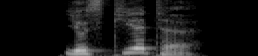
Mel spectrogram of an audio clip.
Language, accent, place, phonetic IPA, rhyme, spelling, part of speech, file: German, Germany, Berlin, [jʊsˈtiːɐ̯tə], -iːɐ̯tə, justierte, adjective / verb, De-justierte.ogg
- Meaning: inflection of justieren: 1. first/third-person singular preterite 2. first/third-person singular subjunctive II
